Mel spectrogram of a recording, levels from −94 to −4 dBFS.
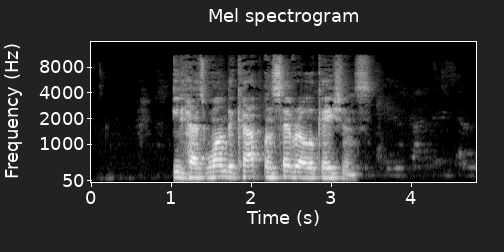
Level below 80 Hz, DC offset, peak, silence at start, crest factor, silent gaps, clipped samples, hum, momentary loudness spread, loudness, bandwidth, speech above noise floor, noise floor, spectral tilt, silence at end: -62 dBFS; under 0.1%; -2 dBFS; 1 s; 16 dB; none; under 0.1%; none; 14 LU; -16 LUFS; 11.5 kHz; 51 dB; -67 dBFS; -4.5 dB/octave; 1.35 s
